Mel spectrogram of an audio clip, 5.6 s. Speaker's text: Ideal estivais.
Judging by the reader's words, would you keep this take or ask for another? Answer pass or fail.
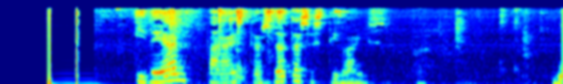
fail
